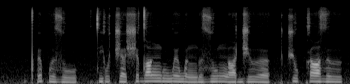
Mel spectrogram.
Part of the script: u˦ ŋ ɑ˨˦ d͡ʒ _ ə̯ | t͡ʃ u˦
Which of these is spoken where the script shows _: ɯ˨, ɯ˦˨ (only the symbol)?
ɯ˦˨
